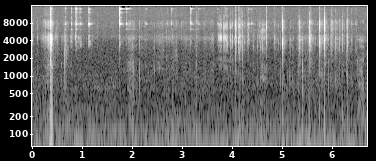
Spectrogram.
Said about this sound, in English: But more often than not, the first sound I hear, it's the tiniest clink of metal before the creak of leather being wrapped in a fist.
